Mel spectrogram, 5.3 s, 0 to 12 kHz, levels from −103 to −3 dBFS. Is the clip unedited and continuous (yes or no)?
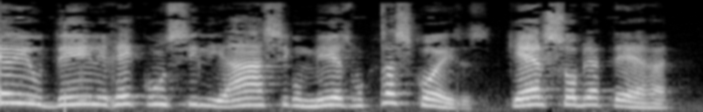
no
